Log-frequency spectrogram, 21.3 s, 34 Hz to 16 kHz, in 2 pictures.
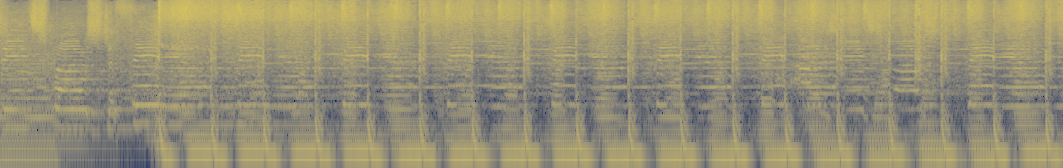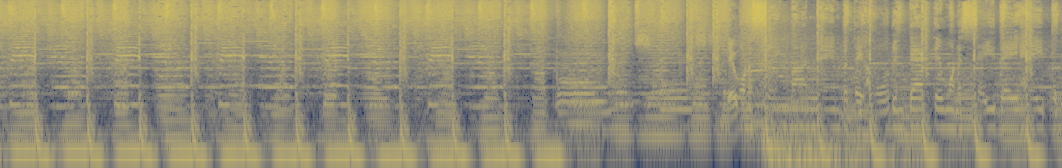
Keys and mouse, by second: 0.4 click, 2.5 click, 4.4 click, 6.5 click, 8.6 shift+click, 8.8 shift+click, 9.4 shift+click, 9.8 click, 10.3 click, 12.5 click, 15.1 click, 16.0 click, 16.8 alt+click, 17.7 alt+shift+click, 18.1 alt+shift+click, 19.7 click.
